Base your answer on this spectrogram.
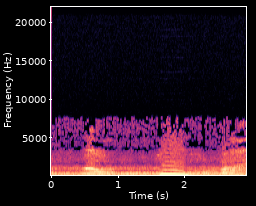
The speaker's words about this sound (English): It is 1:10 a.m., May 17th, 1948. The highway across a barren and thinly populated portion of West Texas is deserted, except for a truck and trailer pushing steadily westward toward El Paso.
